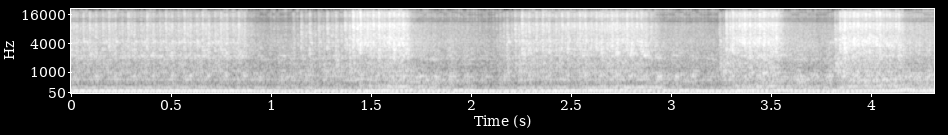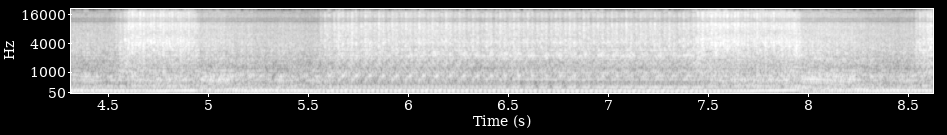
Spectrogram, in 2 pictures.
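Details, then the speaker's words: Vintage cabover semi with a Detroit Diesel 6-71 two-stroke: catches and revs with an even, crisp bark and no misses or knocks; builds air, Jake brake works, a very healthy-running 6-71. "honestly this is one of the nicest running 671's I've had."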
